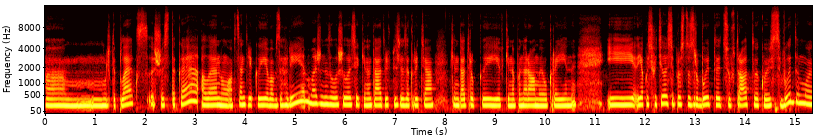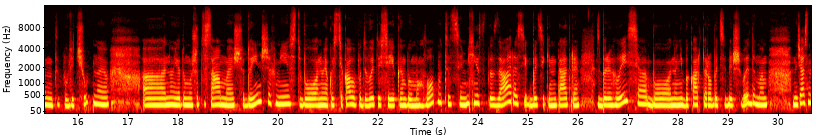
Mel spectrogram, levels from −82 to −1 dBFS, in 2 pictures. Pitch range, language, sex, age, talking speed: 190-215 Hz, Ukrainian, female, 20-39, 130 wpm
